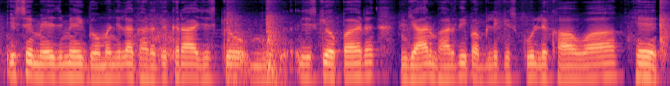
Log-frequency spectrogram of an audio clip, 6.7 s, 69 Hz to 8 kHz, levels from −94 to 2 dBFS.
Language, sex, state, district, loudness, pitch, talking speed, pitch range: Hindi, male, Bihar, Darbhanga, -18 LUFS, 115 Hz, 195 wpm, 110-120 Hz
